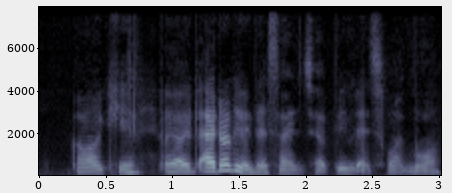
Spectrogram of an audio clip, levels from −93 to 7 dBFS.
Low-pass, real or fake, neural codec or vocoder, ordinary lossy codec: none; fake; codec, 16 kHz, 1 kbps, FreqCodec, larger model; none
